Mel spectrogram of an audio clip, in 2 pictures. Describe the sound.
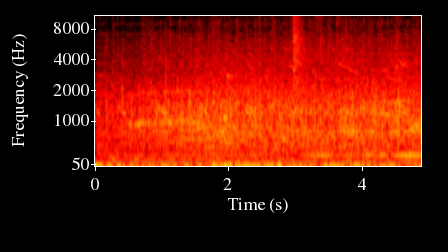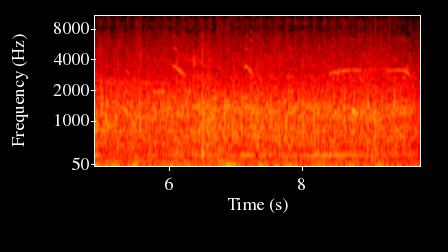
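Many people standing outside clap steadily for the NHS through the whole stretch, with occasional sharp metallic bangs of pots and pans being banged and faint crowd voices underneath.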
